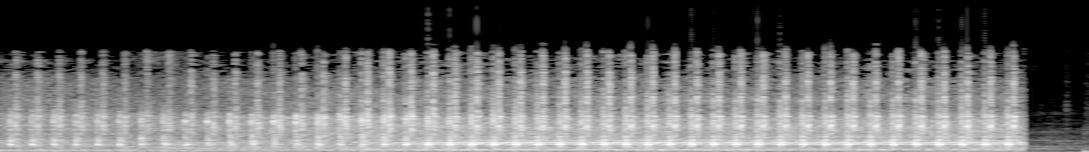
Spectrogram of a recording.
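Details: Idling engine with a steady, rapid, hollow knocking from piston slap.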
